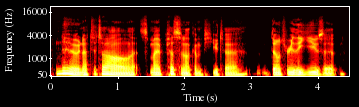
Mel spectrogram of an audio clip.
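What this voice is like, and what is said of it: Posh British accent. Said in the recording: “That's an accent. ... You're like fucking like Malfoy third cousin there.”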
